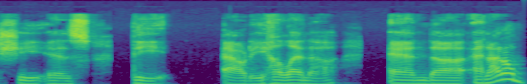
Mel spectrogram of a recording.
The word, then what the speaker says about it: Helena: true I'm fascinated by your pronunciation of Helena by putting the emphasis on the second syllable did I say Helena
